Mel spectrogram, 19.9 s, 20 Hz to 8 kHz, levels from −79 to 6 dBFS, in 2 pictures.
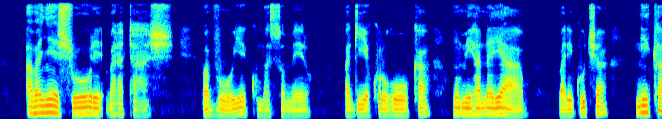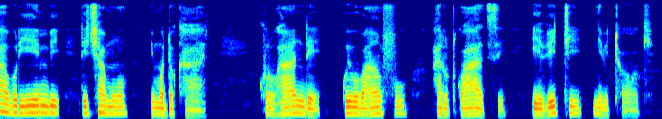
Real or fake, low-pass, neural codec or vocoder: fake; 7.2 kHz; vocoder, 44.1 kHz, 80 mel bands, Vocos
